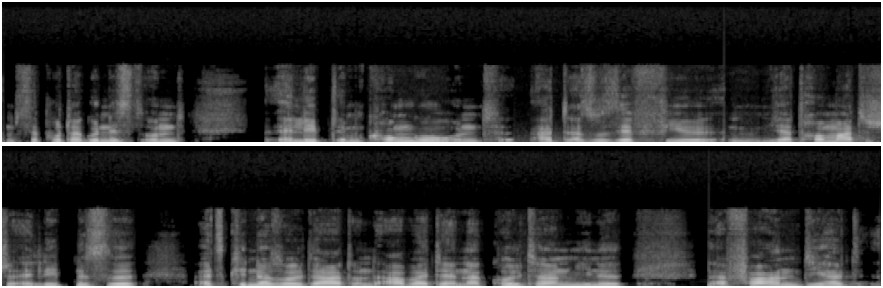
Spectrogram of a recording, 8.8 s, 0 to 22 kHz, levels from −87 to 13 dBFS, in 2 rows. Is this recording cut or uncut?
uncut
